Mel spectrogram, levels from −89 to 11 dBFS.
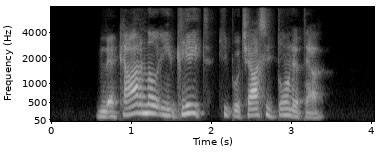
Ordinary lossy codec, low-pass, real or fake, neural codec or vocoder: none; none; fake; codec, 16 kHz, 1 kbps, FreqCodec, larger model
